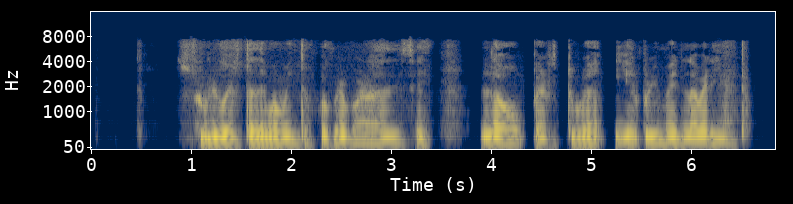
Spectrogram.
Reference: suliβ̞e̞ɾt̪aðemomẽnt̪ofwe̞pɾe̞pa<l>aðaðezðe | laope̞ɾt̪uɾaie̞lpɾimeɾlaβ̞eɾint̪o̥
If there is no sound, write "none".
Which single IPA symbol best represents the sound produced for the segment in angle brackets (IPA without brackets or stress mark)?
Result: ɾ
